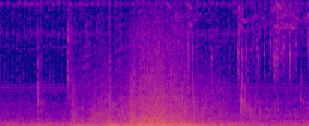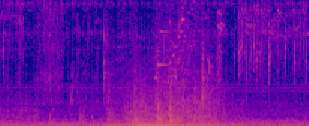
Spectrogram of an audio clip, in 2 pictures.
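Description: A magical spell whooshes and crackles.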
